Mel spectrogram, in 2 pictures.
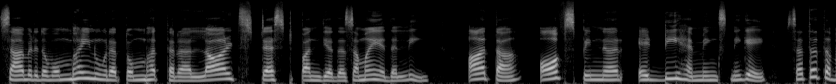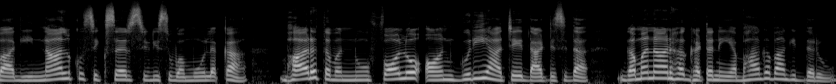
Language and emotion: Kannada, neutral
